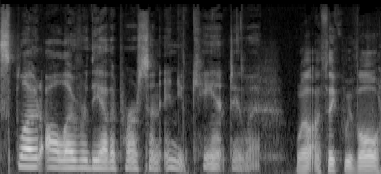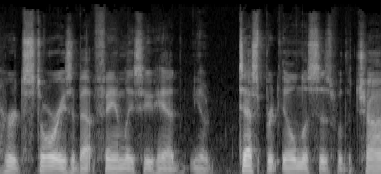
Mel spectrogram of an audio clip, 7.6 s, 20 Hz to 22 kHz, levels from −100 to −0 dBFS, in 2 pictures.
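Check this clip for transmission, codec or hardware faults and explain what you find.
Nothing faulty is audible at any point in the speech.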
